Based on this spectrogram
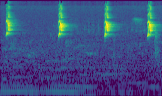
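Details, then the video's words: Cendet (long-tailed shrike) in full voice: four abrupt, harsh, high notes spaced about a second apart, each a short buzzy burst that quickly fades, with a low hum behind. "cendet gacor MASTERAN CENDET BAHAN AGAR TIDAK MACET SUARA || Long-tailed Shrike"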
